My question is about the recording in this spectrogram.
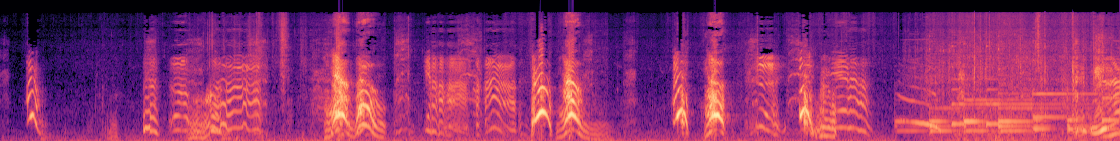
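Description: Beagle puppy barking at a plush toy in a string of short, high-pitched yaps, several of them coming in quick pairs. About eleven seconds in the barking gives way to music with steady held notes.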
